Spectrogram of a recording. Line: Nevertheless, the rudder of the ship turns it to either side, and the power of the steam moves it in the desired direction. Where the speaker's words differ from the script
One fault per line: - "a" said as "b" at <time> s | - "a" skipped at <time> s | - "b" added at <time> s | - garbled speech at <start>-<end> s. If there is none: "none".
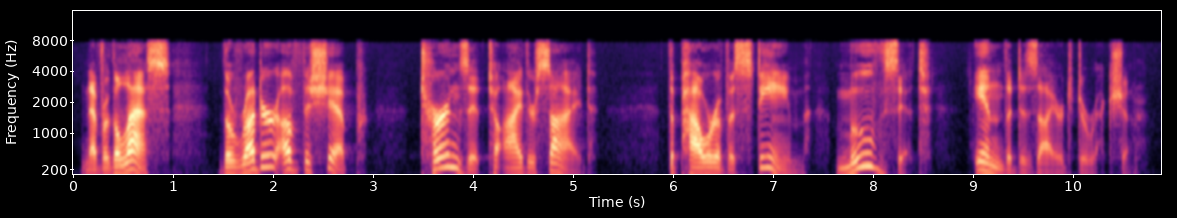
- "and" skipped at 5.2 s
- "the" said as "a" at 6.6 s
